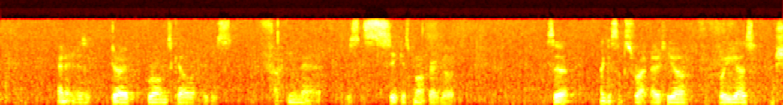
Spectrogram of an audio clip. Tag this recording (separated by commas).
Speech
